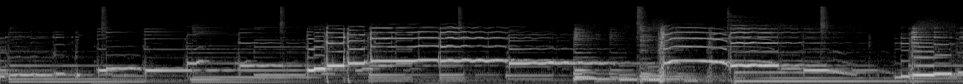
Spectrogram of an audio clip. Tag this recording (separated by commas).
Music, Acoustic guitar, Musical instrument, Guitar, Plucked string instrument, playing acoustic guitar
